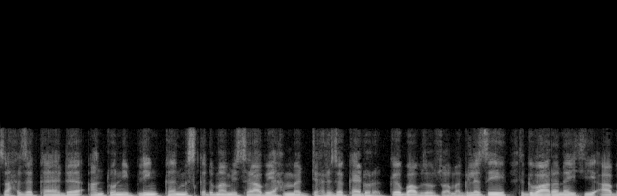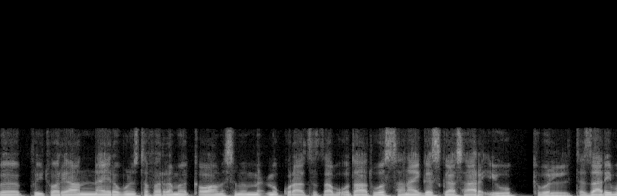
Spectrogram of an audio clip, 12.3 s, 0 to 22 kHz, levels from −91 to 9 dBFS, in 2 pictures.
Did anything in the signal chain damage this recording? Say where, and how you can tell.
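Yes, at the network stage: a burst of packet loss from 11.42 to 11.57 s. About 70 ms of it is the receiver's concealment, with the last sound stretched into a held buzz or hiss that dies away, standing in for 60 ms of audio that never arrives, so the sound resumes abruptly further on. On a spectrogram the concealed stretch shows smeared, repeating bands fading out, and the waveform shows a decaying envelope and then a discontinuity. The band ceiling at 8 kHz throughout fits a wideband G.722 call path.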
